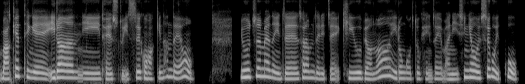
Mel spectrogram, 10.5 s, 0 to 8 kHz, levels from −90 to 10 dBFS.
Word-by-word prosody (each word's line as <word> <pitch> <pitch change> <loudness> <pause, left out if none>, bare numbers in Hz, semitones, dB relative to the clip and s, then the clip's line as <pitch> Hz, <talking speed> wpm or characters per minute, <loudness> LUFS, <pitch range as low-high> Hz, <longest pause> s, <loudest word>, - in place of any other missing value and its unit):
마케팅의 210 -2 +2
일환이 225 -4 +3
될 185 -1 -1
수도 180 -2 0
있을 190 +5 +1
것 210 -2 -1
같긴 200 +2 -4
한데요. 245 -3 -1 0.9
요즘에는 255 -1 +2
이제 195 0 0
사람들이 225 -3 -2
이제 185 -1 -6
기후 210 -1 0
변화 215 +10 -1
이런 210 -4 -1
것도 200 -1 -7
굉장히 195 0 -6
많이 180 -1 -3
신경을 240 +1 +2
쓰고 270 +1 +2
있고 200 -1 0
210 Hz, 285 characters per minute, -25 LUFS, 195-240 Hz, 0.9 s, 일환이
